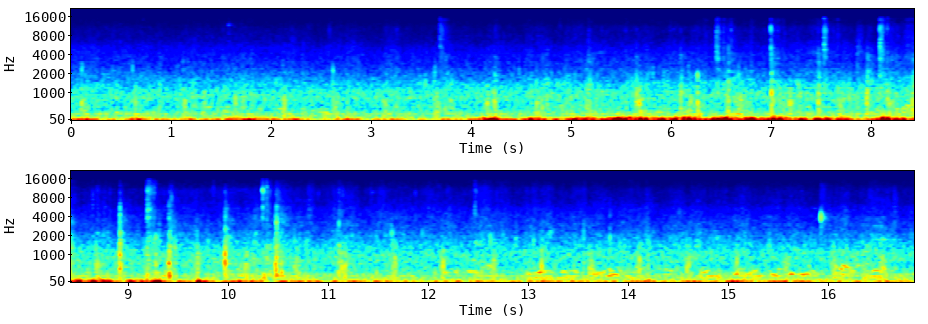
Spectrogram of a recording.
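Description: Outdoor walking ambience: wind rumbling on the microphone, strongest at the start, with a run of sharp clicks of footsteps on the path through the middle. People talk in the distance near the end.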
